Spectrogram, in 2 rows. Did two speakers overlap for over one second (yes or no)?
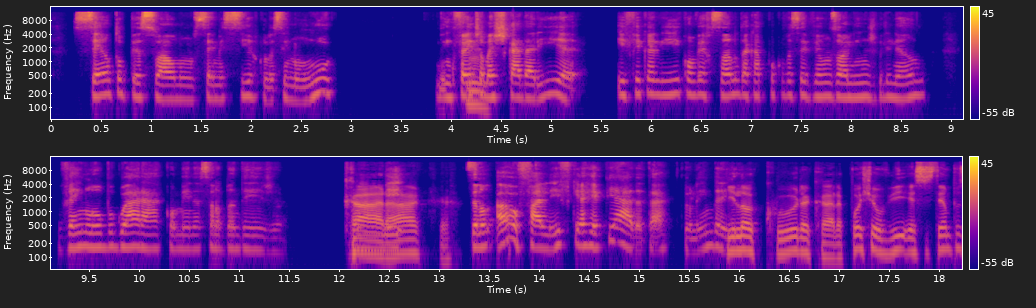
no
